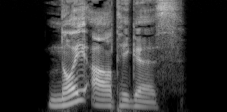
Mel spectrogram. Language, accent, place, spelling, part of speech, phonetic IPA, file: German, Germany, Berlin, neuartiges, adjective, [ˈnɔɪ̯ˌʔaːɐ̯tɪɡəs], De-neuartiges.ogg
- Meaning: strong/mixed nominative/accusative neuter singular of neuartig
